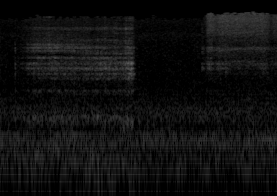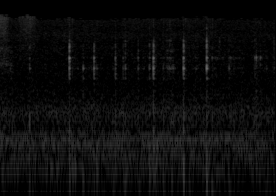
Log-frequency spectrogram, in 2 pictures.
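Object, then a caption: Unfinished pine birdhouse scratched with fingernails. Long nails scratch along the roof edges of a small, hollow birdhouse made of light, unfinished pine. Two sustained, bright, hissing scrapes are followed by a run of short, dry ticks and taps. The sound is quiet and close, with almost no ring after each touch.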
